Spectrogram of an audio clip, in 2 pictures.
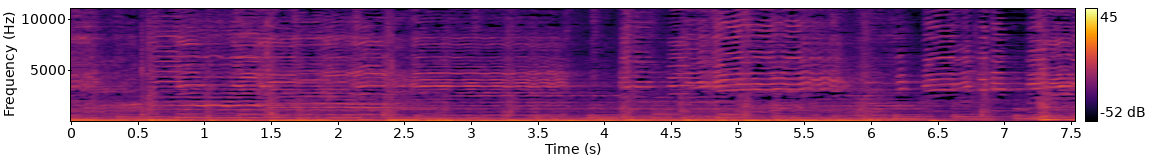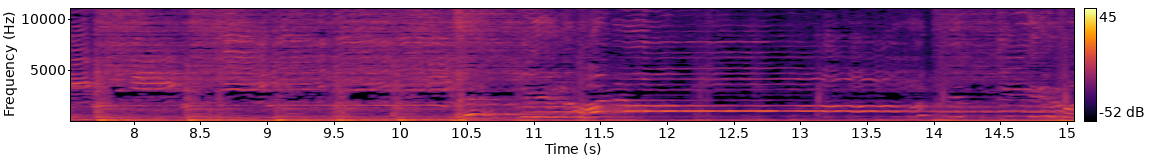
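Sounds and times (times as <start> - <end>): live band playing: 0.0 - 15.0
woman singing with vibrato: 10.4 - 15.0.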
